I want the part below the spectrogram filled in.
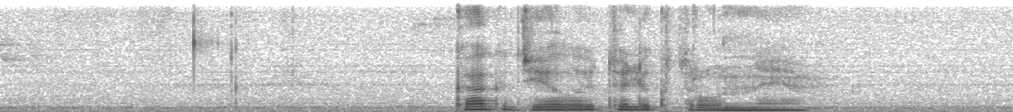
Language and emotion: Russian, neutral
